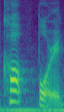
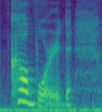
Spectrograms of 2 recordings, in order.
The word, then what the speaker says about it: cupboard: Quick pronunciation guide, this word has a silent P, so we don't say cupboard, it's cupboard.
